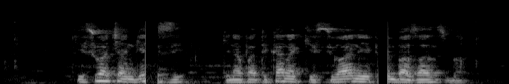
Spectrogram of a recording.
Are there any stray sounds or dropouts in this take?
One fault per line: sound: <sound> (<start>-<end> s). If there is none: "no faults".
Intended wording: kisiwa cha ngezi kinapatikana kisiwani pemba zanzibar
sound: dropout (1.5-1.6 s)
sound: dropout (3.8-3.9 s)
